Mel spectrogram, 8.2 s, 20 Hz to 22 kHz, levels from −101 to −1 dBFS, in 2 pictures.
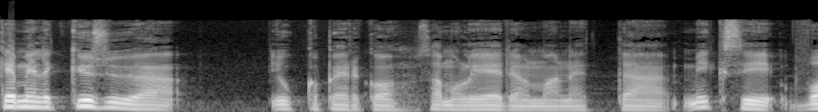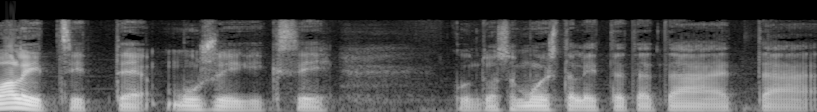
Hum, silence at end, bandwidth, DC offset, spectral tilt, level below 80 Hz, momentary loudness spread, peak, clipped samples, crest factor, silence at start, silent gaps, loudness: none; 0 s; 11.5 kHz; under 0.1%; -5.5 dB/octave; -48 dBFS; 13 LU; 0 dBFS; under 0.1%; 20 dB; 0 s; none; -21 LUFS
